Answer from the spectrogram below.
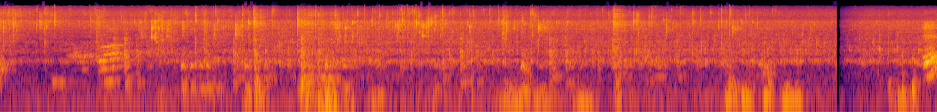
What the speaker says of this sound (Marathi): बघा वडे खूप छान फ्राय झालेले आहे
